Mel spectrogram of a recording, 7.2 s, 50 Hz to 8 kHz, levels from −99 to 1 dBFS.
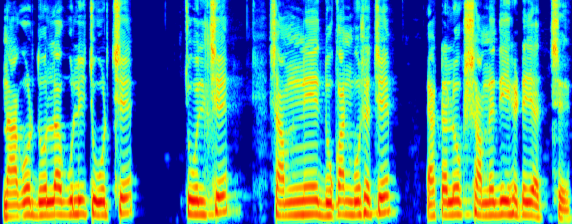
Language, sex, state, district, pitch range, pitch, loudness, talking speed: Bengali, male, West Bengal, Dakshin Dinajpur, 170-200 Hz, 180 Hz, -15 LUFS, 125 wpm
